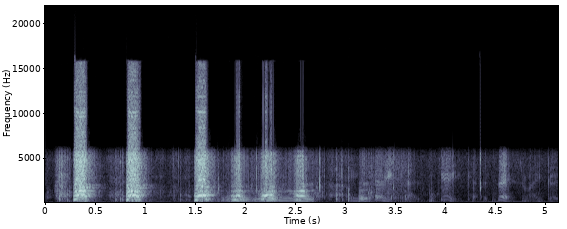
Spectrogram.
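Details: Great Dane Beauty, female, signals she needs to go out with three or four abrupt barks and a short yodelling run, then a person speaks to her in a low voice.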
